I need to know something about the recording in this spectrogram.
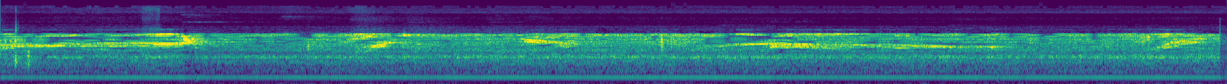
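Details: Shock absorber: soft wet chirping squishes rise and fall over a steady hum, particles in the shock absorber causing squish noise.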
